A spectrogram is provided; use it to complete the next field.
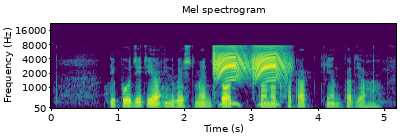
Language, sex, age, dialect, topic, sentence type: Magahi, male, 18-24, Northeastern/Surjapuri, banking, question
